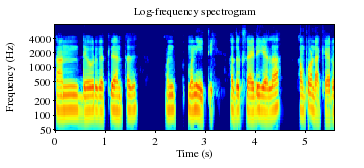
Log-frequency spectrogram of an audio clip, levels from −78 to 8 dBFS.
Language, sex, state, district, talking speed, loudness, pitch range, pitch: Kannada, male, Karnataka, Bijapur, 120 wpm, -16 LUFS, 125-135 Hz, 130 Hz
